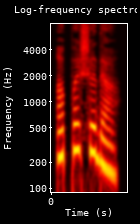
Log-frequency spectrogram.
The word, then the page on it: ಆಪಸಾತು: āpasātu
